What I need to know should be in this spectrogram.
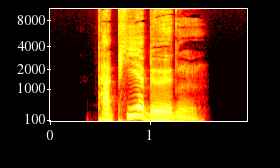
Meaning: plural of Papierbogen
- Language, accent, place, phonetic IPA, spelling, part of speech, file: German, Germany, Berlin, [paˈpiːɐ̯ˌbøːɡn̩], Papierbögen, noun, De-Papierbögen.ogg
